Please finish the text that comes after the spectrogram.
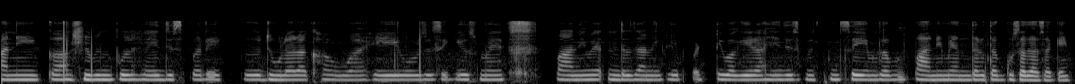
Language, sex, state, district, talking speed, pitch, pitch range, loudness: Hindi, female, Maharashtra, Dhule, 190 wpm, 220 Hz, 210-220 Hz, -30 LUFS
